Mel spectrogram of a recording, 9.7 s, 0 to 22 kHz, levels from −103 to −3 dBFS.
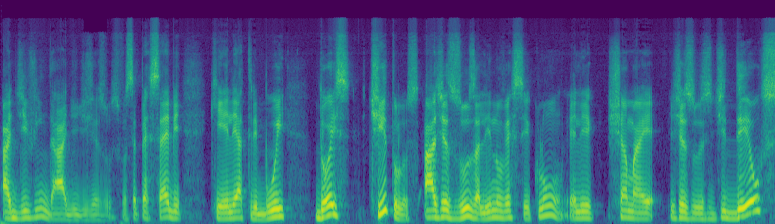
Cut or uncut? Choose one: uncut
